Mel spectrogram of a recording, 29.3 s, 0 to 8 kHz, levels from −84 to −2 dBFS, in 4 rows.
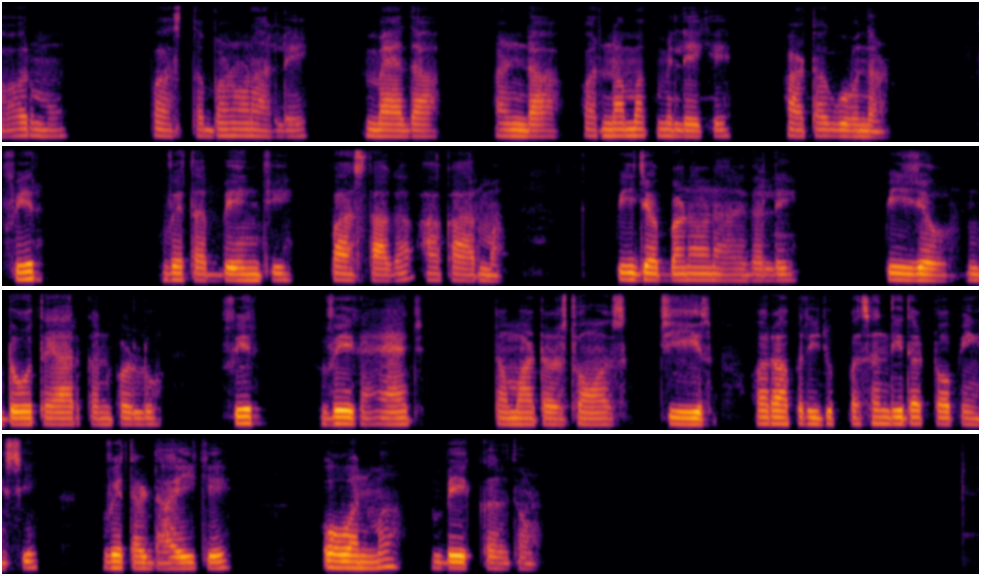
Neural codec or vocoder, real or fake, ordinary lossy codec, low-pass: none; real; none; 7.2 kHz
